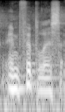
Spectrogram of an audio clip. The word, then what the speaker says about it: Amphipolis: After they had passed through Amphipolis, Amphipolis, I actually said that correctly earlier, and Apollonia, they came to Thessalonica where there was a Jewish synagogue.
